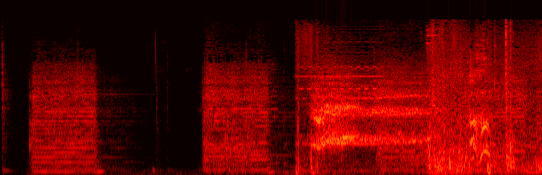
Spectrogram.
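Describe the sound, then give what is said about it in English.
A staged car crash sound effect introducing the Car Wreck of the Day segment: two sustained squealing tones, then a loud metallic impact with ringing debris, followed by a burst of shattering glass tinkling down. No one speaks. “Car wreck of the day. Let's get to that.”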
